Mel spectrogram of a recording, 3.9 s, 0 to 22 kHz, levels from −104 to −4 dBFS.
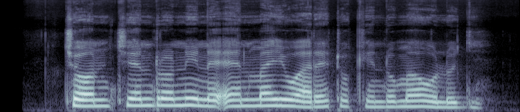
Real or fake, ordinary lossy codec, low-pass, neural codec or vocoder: fake; none; none; vocoder, 44.1 kHz, 128 mel bands every 256 samples, BigVGAN v2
